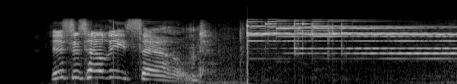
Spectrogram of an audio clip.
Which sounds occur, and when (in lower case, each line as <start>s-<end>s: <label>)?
0.3s-4.5s: speech babble
0.5s-2.1s: female speech
2.4s-4.5s: bell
